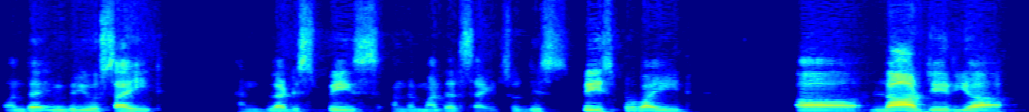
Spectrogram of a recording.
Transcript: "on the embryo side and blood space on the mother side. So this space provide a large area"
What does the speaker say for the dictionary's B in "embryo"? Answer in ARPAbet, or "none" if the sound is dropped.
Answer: B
